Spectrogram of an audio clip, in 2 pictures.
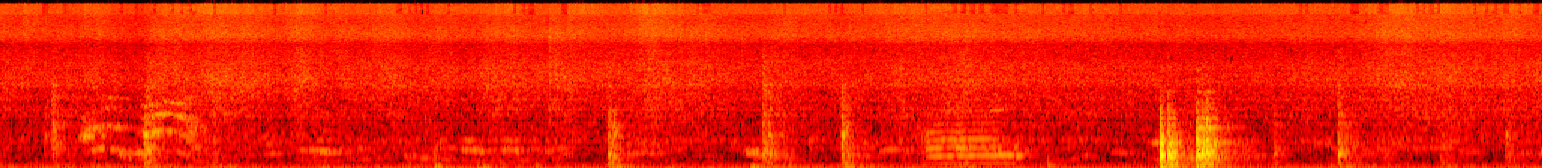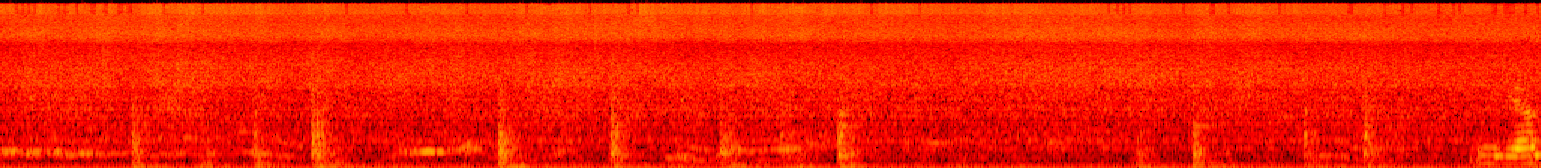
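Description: Ground beef sizzling and frying in a pot, a steady hiss broken by repeated scraping stirs and a brief louder clatter, with some faint talk in the background.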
